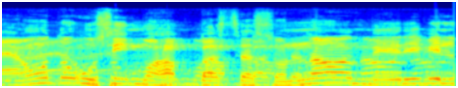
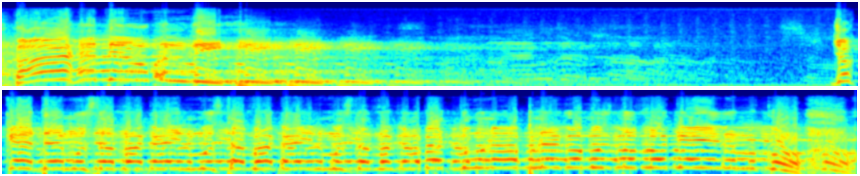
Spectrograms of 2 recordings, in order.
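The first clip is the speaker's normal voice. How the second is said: loud, high-pitched shouted preaching; full-force preaching; 10 semitones higher, 8 dB louder than usual. Real, not acted. Preacher challenging opponents about the Prophet's knowledge, full-force preaching. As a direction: thunder at the crowd in a high, strained shout.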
